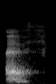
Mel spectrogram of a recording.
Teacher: Então, por isso que quando a gente fala F, não tem o sonzinho de I depois · Só o ar passando pela boca.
